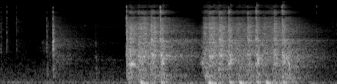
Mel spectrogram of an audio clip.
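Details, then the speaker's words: Can-Am DS450 ATV: click, then the starter labors through uneven compression pulses, about eight or nine a second, without firing; slow crank, cranked fast the day before, suspected bad battery or bad connection. "well we got a bad connection or something because it wasn't doing that yesterday it was cranking over so fast"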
